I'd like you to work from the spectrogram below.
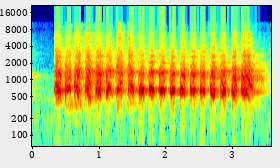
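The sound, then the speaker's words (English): A shofar sounds truah notes, a rapid string of short staccato blasts, roughly eighteen quick notes in an even, fluttering rhythm, loud with no voices. “that's what we call shvarim. And then you have the Torah.”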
